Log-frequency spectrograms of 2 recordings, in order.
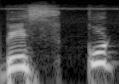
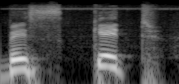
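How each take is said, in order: First: The second syllable has an 'oo' vowel. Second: The second syllable has an 'ih' vowel. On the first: The speaker calls it wrong. "इसको हम बिस्कुट नहीं बोलते" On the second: The speaker calls it right. "इसको बोलते हैं बिस्किट"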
